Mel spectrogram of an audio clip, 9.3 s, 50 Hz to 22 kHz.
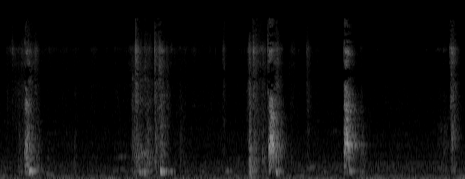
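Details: A white female Maltese puppy born 29 August 2020 gives sharp, high barks, single or in quick doubles, spaced about two seconds apart, in a quiet room with faint low hum.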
